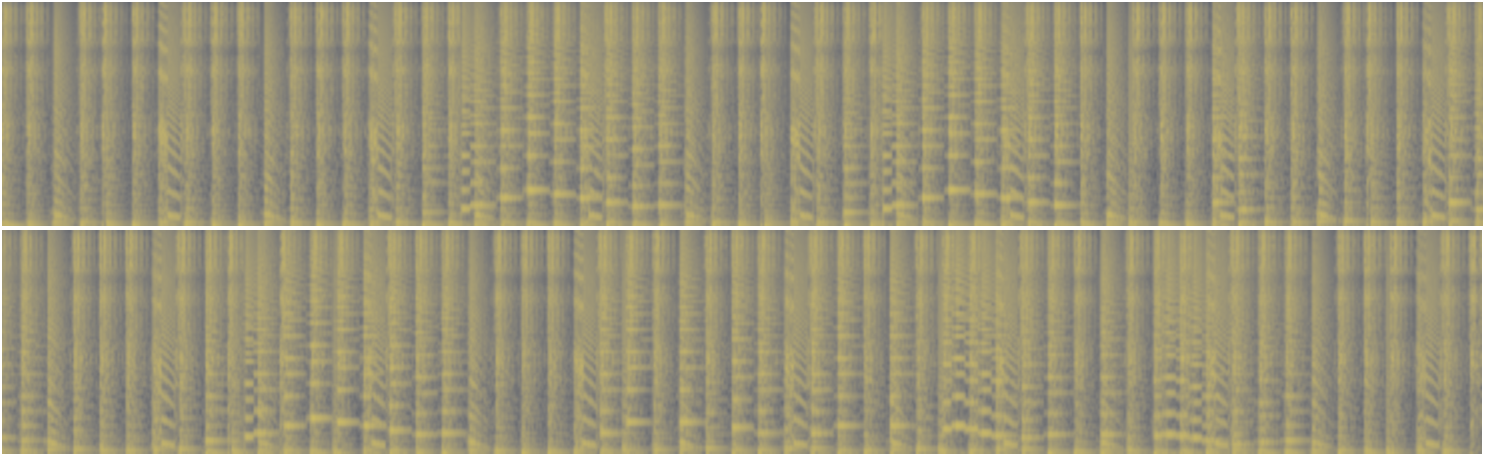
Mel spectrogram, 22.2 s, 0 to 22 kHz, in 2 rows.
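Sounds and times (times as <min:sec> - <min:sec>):
MOS6581R3 chiptune music: 0:00.0 - 0:22.1.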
